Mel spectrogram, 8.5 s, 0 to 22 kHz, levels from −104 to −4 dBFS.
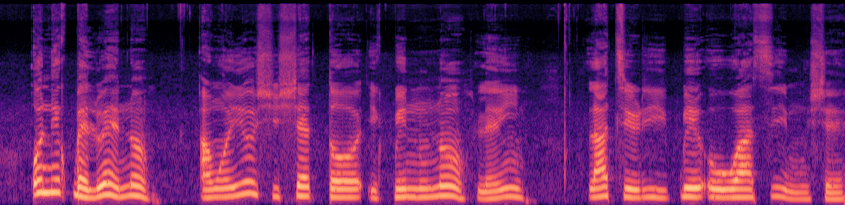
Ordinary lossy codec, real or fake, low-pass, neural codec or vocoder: none; fake; none; vocoder, 48 kHz, 128 mel bands, Vocos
